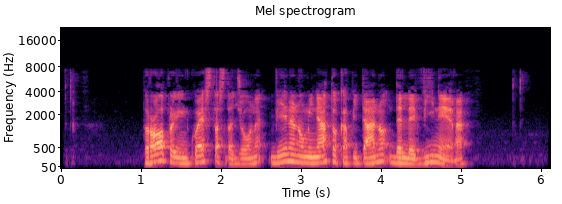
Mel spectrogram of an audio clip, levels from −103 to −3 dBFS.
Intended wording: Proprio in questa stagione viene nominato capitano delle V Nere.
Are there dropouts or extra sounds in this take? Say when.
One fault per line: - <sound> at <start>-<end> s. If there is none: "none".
none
